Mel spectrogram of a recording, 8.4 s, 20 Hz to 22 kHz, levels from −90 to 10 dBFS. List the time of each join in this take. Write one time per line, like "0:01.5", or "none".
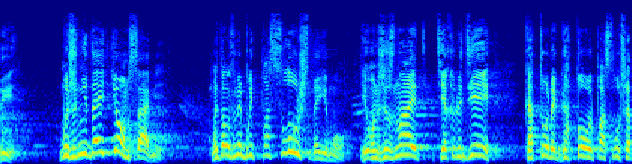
0:04.7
